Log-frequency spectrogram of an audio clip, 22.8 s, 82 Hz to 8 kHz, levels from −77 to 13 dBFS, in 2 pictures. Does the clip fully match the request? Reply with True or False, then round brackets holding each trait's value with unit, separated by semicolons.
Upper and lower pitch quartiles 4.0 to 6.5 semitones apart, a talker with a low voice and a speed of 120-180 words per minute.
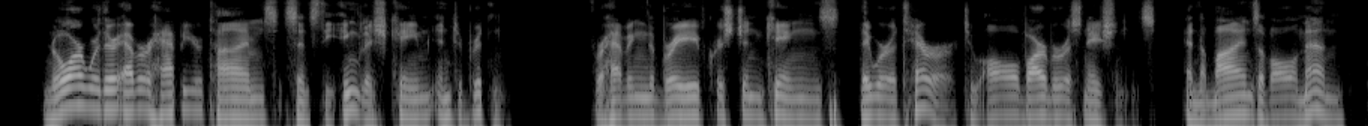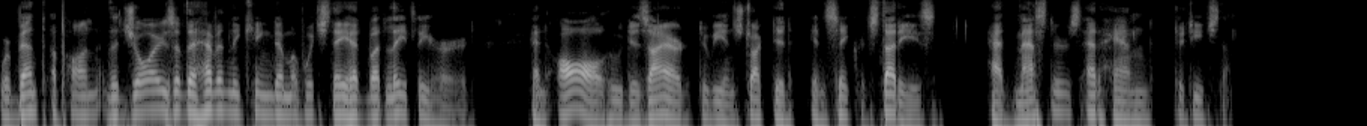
False (3.5 semitones; 115 Hz; 170 wpm)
